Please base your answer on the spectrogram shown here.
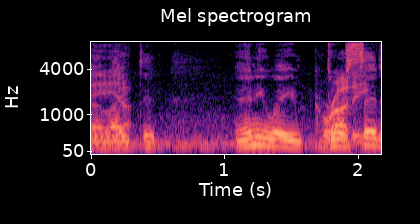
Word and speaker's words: Dorsett: And anyway, Dorsett is supposed to be a French name. Stop and go. And S-E-T-T spells set and not sit. So I think that is the correct pronunciation.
